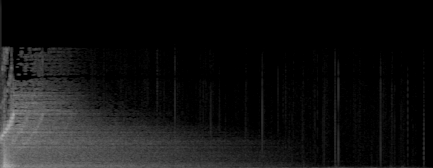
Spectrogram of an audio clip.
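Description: A vinyl record crackles and pops softly as it spins.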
